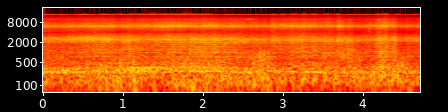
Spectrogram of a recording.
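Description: Container wagons of a freight train rolling past close by: a steady, loud rumble of steel wheels on the rails, with a constant low hum underneath.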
